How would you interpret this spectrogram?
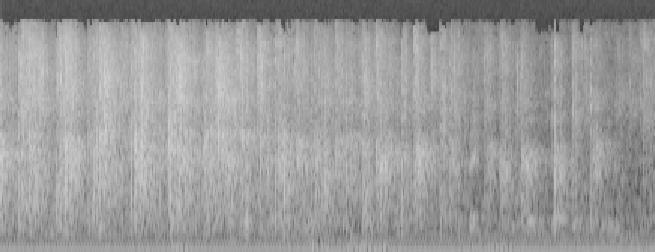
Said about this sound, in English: Let's give another round of applause tonight.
